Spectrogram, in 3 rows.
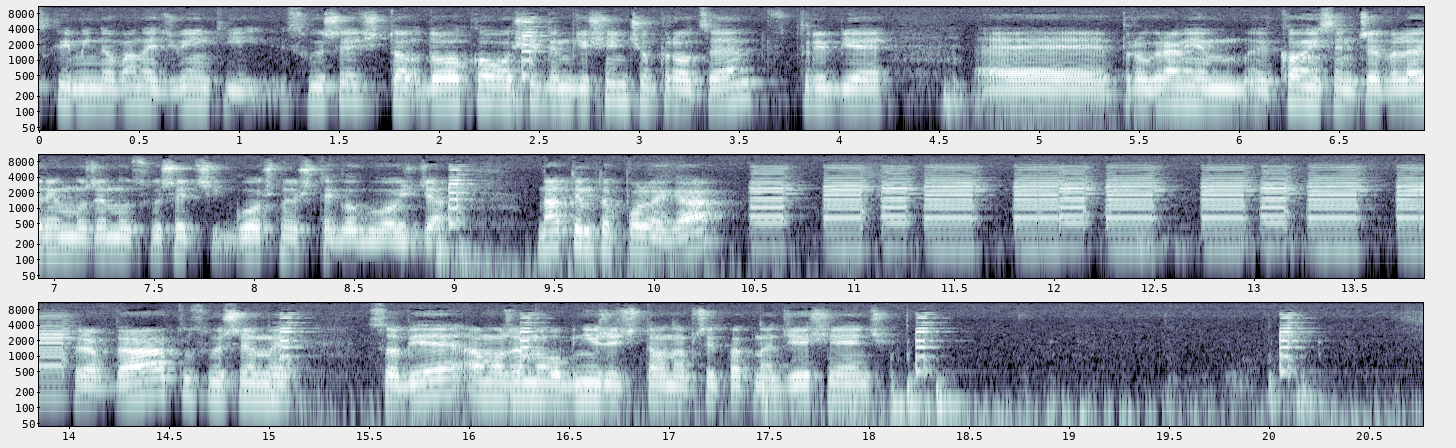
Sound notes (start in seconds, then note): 2.4 beep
